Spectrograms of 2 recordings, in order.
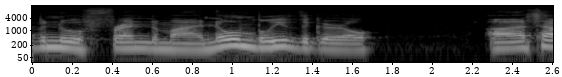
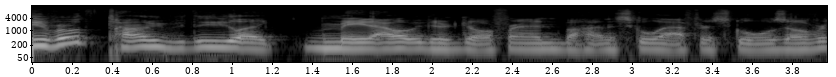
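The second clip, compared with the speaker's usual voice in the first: ordinary talk, nothing marked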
